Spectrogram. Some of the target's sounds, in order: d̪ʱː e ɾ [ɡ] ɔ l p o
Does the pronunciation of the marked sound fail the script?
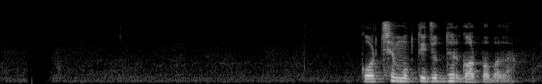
no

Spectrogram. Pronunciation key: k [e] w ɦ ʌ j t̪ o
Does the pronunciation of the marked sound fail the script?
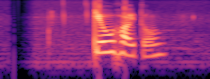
no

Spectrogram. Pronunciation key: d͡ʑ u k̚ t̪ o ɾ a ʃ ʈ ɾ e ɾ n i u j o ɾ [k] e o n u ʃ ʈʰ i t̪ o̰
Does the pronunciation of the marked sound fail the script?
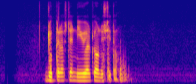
no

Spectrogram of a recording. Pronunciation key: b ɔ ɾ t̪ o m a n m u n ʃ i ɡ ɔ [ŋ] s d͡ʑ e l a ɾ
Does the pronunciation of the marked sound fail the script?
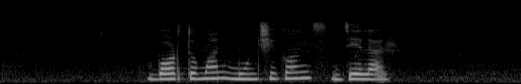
yes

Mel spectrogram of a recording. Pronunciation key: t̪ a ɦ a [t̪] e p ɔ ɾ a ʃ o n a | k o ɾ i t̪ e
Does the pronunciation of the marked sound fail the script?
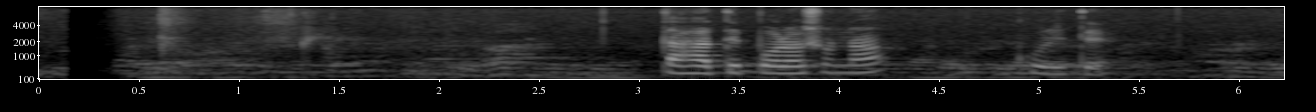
no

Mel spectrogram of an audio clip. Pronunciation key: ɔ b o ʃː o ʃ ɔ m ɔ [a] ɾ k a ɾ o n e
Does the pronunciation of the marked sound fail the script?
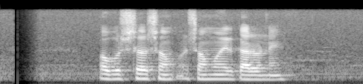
yes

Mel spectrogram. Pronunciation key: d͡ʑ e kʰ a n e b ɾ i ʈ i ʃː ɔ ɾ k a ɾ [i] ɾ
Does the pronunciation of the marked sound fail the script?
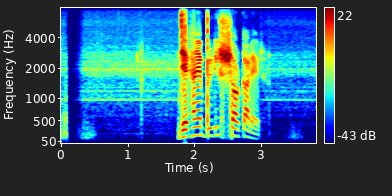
yes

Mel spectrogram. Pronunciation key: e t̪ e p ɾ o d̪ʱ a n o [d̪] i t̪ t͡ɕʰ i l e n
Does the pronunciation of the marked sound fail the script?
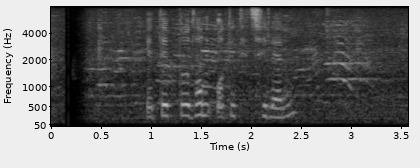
yes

